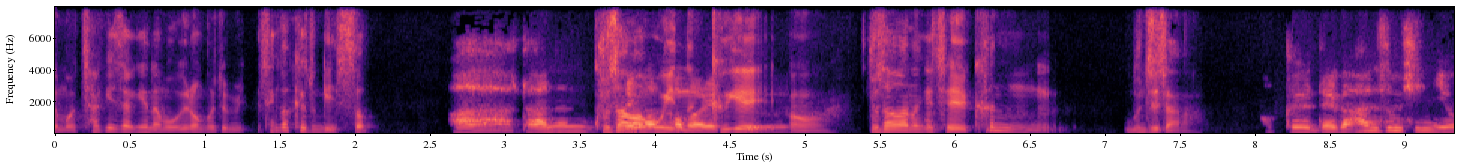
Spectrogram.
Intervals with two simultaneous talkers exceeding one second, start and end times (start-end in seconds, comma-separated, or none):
3.6-5.0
